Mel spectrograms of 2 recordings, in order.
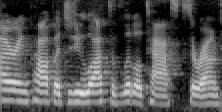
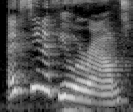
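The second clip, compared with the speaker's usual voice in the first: fake cheer; 5 semitones higher than usual. A narrator's reading. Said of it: "putting as much fake cheer".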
